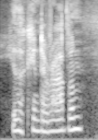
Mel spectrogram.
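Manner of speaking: very quiet, hushed, secretive, conspiratorial voice. Voicing people who lean closer to you, hushed so not to be overheard. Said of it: "try not to be overheard".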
